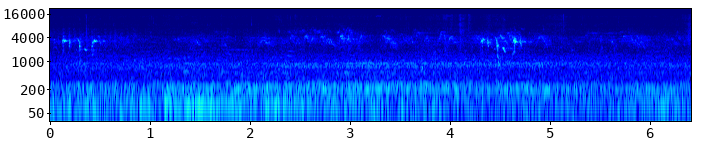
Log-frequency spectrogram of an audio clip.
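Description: Faint bird chirps: a few short calls just after the start and a quick cluster of short falling chirps about four seconds in, over a low steady outdoor background.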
